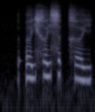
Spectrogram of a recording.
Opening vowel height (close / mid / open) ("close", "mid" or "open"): mid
